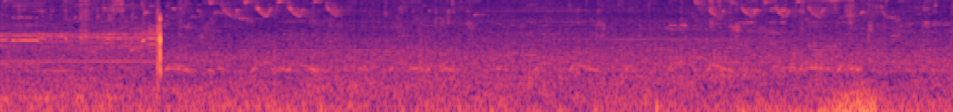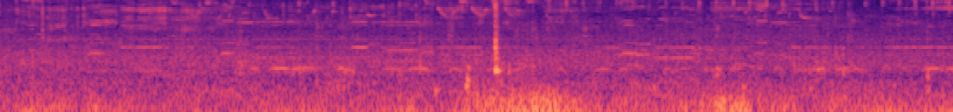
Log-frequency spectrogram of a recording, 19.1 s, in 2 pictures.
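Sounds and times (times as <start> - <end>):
small birds chirping: 0.0 - 19.0
sharp click: 14.4 - 14.7.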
